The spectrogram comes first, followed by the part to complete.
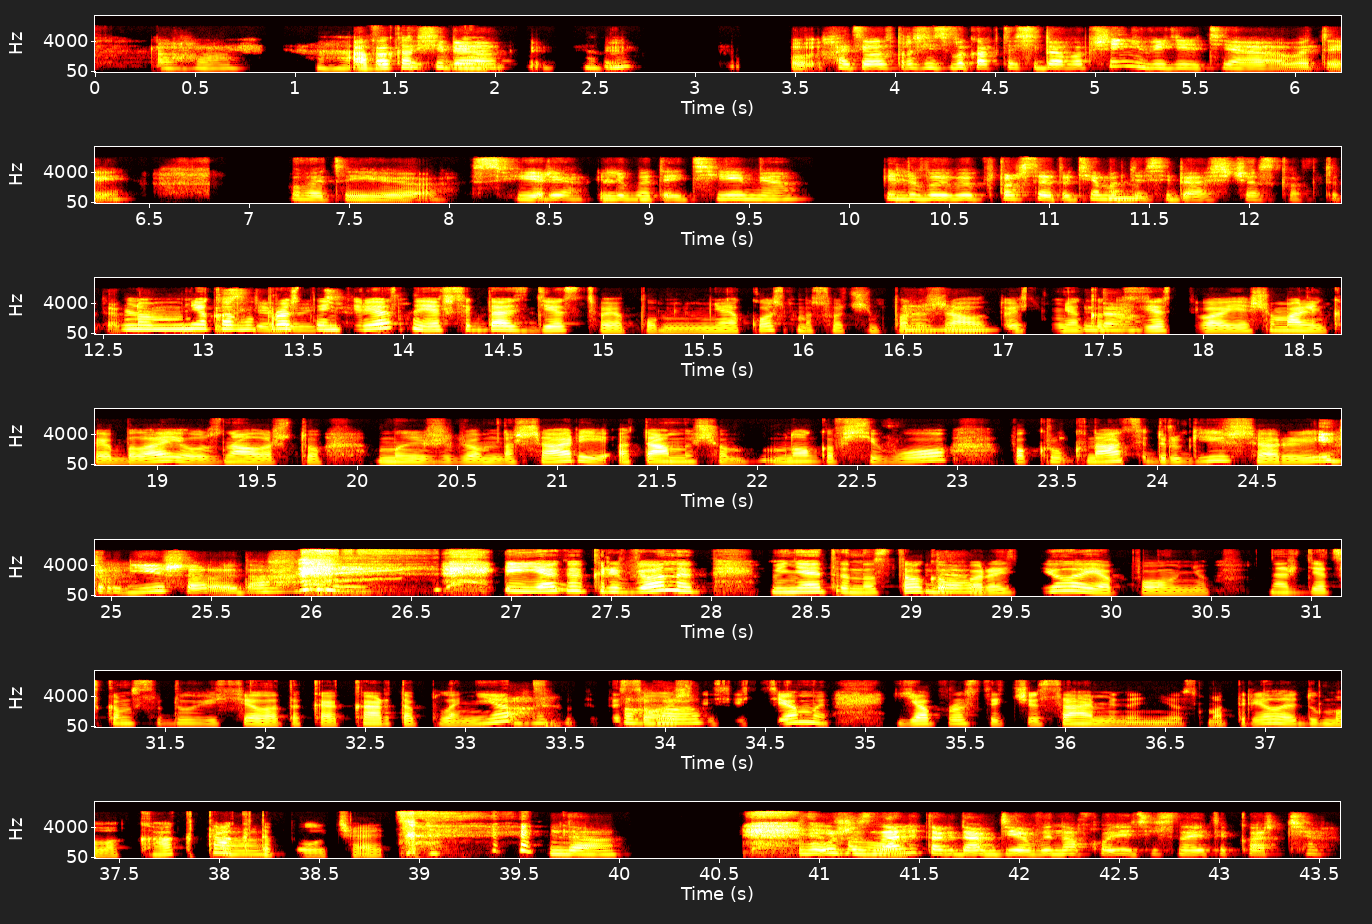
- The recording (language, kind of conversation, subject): Russian, unstructured, Почему людей интересуют космос и исследования планет?
- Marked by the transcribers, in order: other background noise; tapping; chuckle; other noise; "настолько" said as "настока"; chuckle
